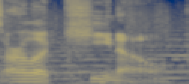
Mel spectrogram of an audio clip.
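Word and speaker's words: Arlecchino: Arlo arlochino oh wait Arlo Kino damn it there are two ways to pronounce it like one is Italian and one is something else it's Arla Kino even a makeup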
